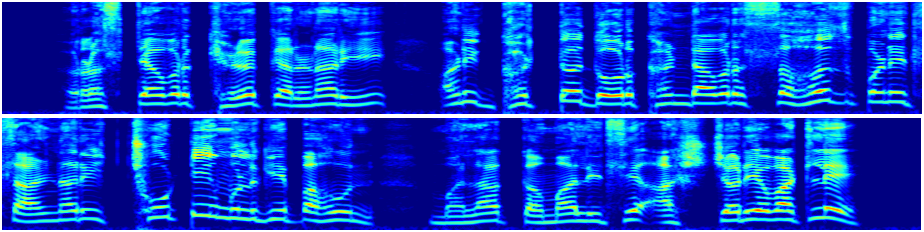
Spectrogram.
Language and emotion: Marathi, surprised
